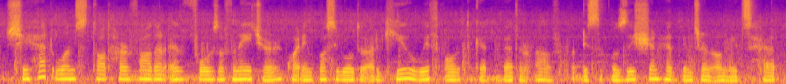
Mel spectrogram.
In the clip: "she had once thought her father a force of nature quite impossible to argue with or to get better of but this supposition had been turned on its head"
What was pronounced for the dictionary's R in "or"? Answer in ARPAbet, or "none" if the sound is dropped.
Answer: L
